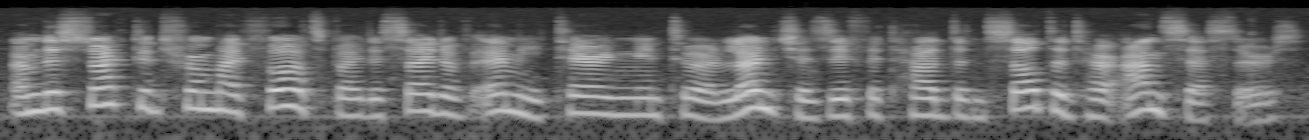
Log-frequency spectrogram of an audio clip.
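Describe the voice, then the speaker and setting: A woman's voice: mid-range voice, moderate pace, natural voice. A woman reading an awkward, thoughtful teenage boy. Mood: reflective.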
